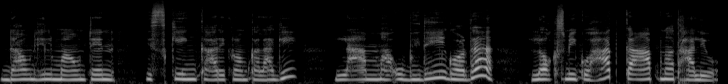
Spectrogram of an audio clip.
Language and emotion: Nepali, fearful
